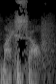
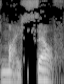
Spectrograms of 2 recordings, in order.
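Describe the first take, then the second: First: It is said in a soft whisper. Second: It is said with joy in the voice.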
